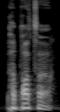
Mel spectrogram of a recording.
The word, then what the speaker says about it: Papotto: Papota.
